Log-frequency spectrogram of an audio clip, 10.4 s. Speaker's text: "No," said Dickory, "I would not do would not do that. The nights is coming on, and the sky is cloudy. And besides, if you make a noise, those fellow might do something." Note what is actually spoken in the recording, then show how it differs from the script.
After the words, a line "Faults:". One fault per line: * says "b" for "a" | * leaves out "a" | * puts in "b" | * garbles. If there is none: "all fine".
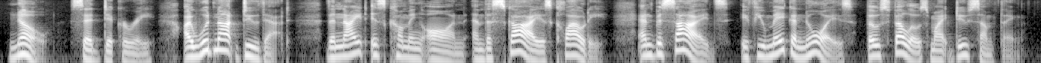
"No," said Dickory, "I would not do that. The night is coming on, and the sky is cloudy. And besides, if you make a noise, those fellows might do something."
Faults:
* leaves out "would not do"
* says "night" for "nights"
* says "fellows" for "fellow"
